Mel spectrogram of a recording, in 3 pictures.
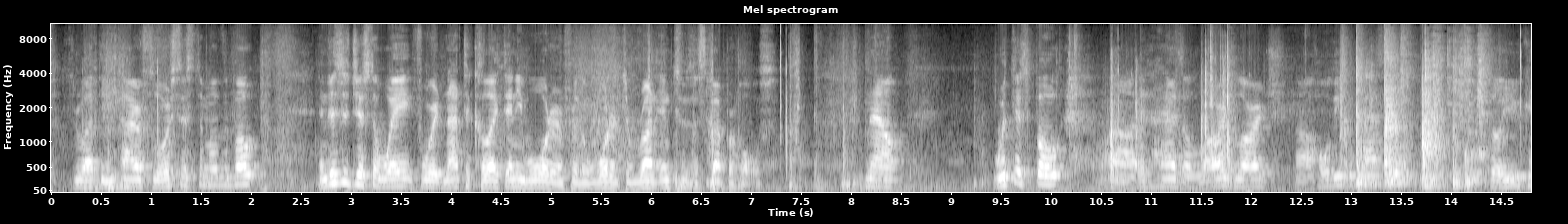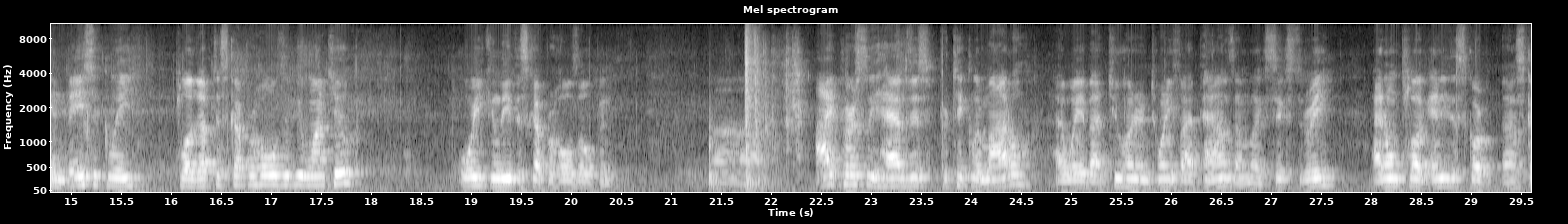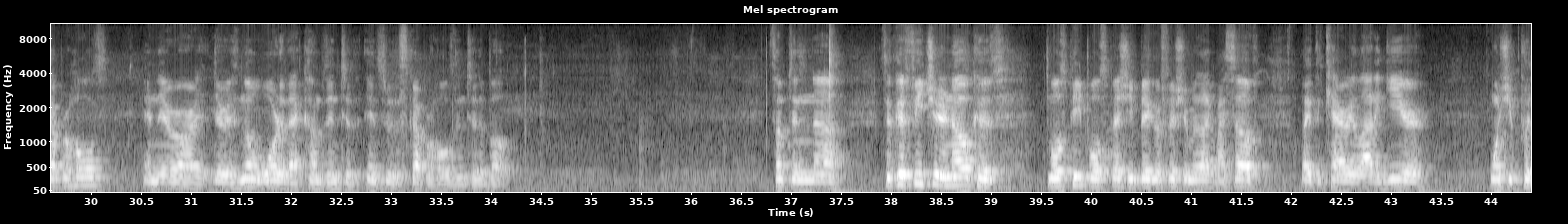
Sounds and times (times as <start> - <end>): Speech: 0.0 - 7.3, 8.1 - 8.6, 9.4 - 18.0, 18.9 - 20.5, 21.4 - 34.3, 36.8 - 43.4, 44.0 - 44.4.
